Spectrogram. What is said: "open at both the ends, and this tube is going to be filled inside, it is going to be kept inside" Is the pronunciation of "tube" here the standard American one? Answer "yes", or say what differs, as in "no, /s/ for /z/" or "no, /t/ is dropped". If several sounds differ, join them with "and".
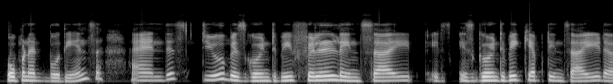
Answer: yes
